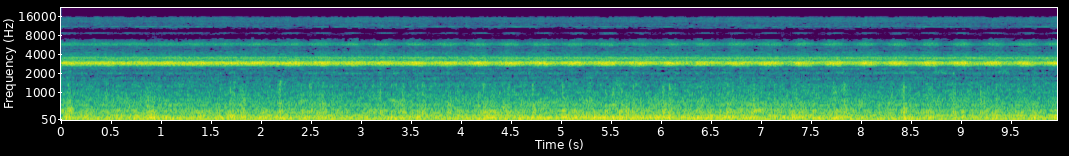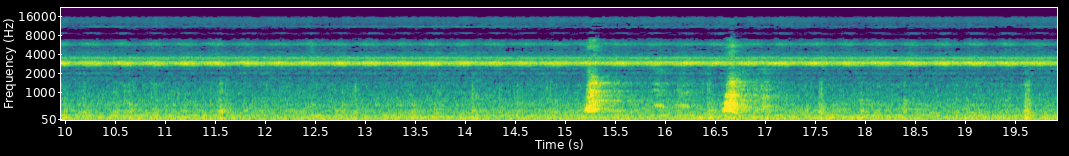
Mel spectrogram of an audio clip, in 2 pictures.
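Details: Lake Arrowhead crickets in California produce a constant high pulsing trill; two sharp louder knocks or bumps break in near the end over quiet low background noise.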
